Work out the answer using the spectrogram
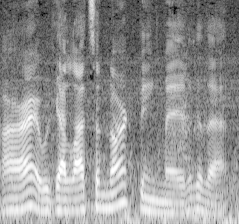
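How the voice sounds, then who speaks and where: Gravelly man musing while gaming. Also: mid-range voice, expressive, brisk, background noise. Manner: rambling, musing aloud while playing. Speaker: gaming streamer. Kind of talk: casual gameplay commentary.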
